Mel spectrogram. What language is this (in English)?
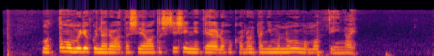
Japanese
